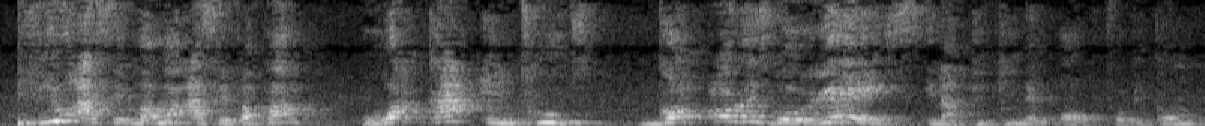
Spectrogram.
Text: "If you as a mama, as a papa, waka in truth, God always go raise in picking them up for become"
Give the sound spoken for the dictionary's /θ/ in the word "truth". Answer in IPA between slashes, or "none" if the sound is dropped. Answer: /t/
